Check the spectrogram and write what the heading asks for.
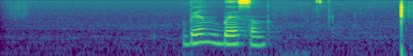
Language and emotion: Russian, neutral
